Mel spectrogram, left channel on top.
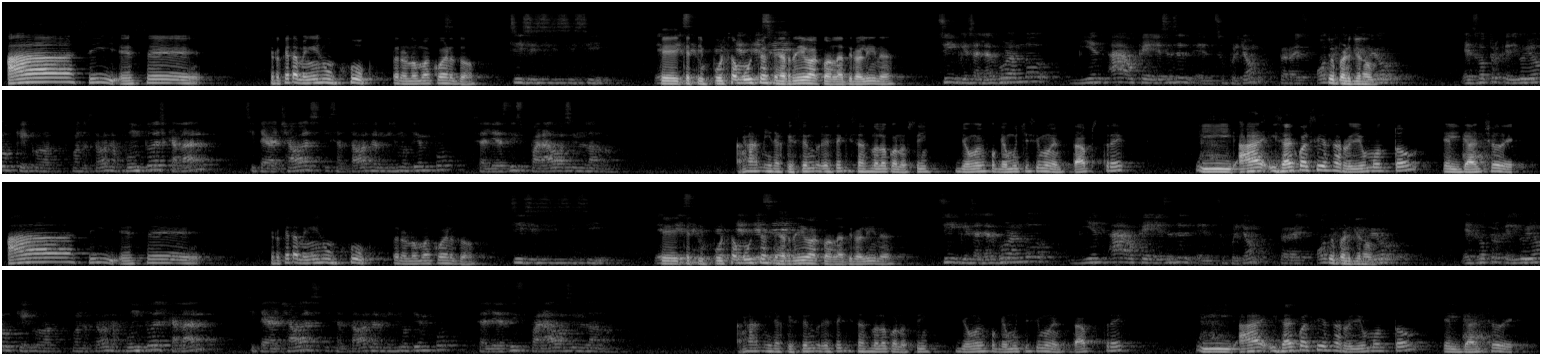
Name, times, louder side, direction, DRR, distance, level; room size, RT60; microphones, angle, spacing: voice 1, 0.1-2.0 2.7-4.7 6.6-8.9 13.3-13.8 22.7-26.6 27.3-30.5, left 7 dB, 80° left, 0.4 m, -27 dB
voice 2, 5.1-6.1 6.5-7.9 9.4-14.0 14.6-17.4 17.8-21.5 27.3-27.6 30.0-30.3, left 1 dB, 35° left, 1.9 m, -42 dB
9.8 x 8.8 x 5.2 m
head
